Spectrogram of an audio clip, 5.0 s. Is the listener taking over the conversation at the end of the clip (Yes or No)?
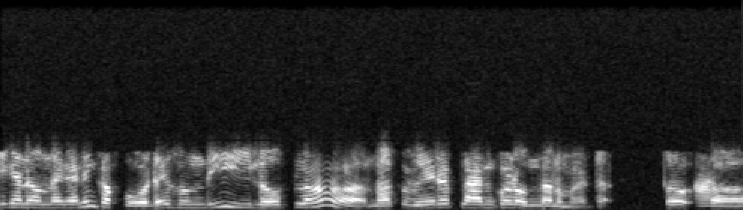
No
